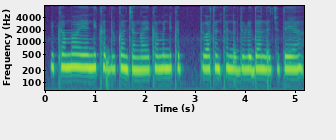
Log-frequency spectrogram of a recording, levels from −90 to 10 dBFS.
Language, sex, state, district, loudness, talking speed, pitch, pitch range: Wancho, female, Arunachal Pradesh, Longding, -11 LUFS, 230 wpm, 230 Hz, 225-240 Hz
